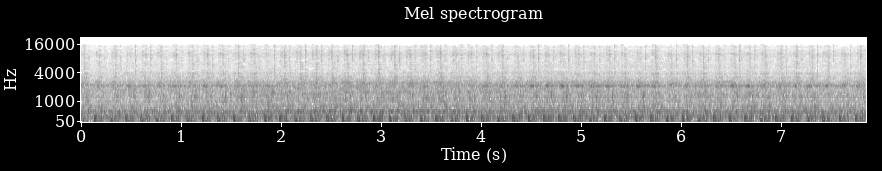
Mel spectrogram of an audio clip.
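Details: Royal Enfield single-cylinder at steady idle with an even ticking beat about three per second, likely from the top end; suspected tappet noise.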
